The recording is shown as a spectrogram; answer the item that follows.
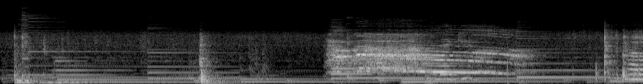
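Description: A rooster crowing once, a loud call of nearly two seconds that falls away at the end, over steady background music. Before it come two sharp metallic clanks of aluminium cookware, one at the start and one about two seconds in.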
